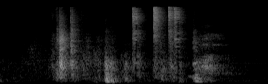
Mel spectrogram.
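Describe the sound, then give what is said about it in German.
A window is pulled shut, producing several quiet clunks and rattles in a short, uneven sequence that ends in a final soft knock. “Muss mal ein Fenster zumachen.”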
